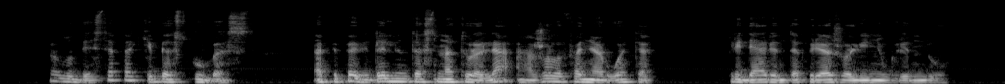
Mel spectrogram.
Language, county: Lithuanian, Šiauliai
